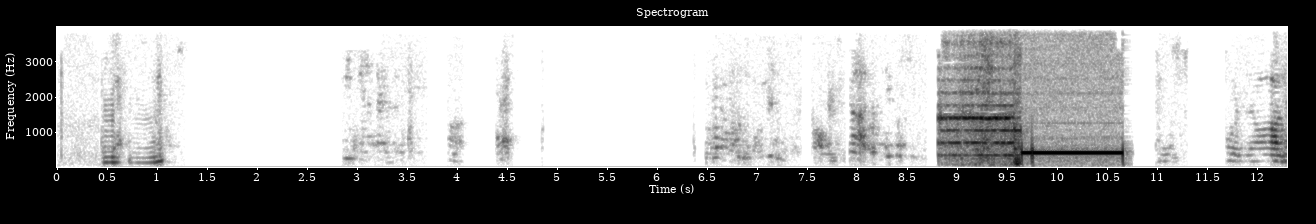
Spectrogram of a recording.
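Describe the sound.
A telephone line tone plays while a business call is put through: one buzzy tone burst of about two seconds that settles into a steady pure hum, with brief stretches of quiet talk before and after.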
